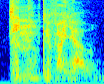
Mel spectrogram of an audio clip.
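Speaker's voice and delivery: a bitter whisper on "Yo nunca he fallado"; barely voiced, resentful whisper; whispered complaint. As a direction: hiss it softly, hurt and proud. Son's words, whispered.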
